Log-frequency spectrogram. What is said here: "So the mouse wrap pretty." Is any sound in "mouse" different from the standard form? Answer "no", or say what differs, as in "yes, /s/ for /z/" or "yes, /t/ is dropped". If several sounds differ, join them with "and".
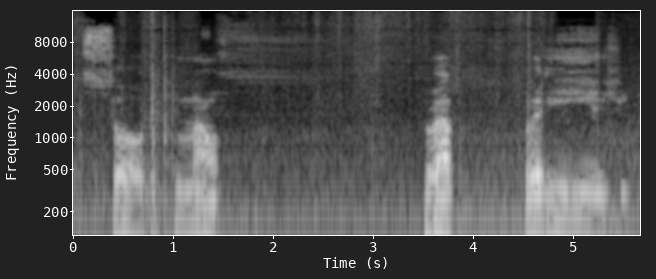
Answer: yes, /θ/ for /s/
